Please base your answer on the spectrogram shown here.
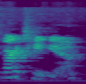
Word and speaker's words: Martinho: It's Martinho.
